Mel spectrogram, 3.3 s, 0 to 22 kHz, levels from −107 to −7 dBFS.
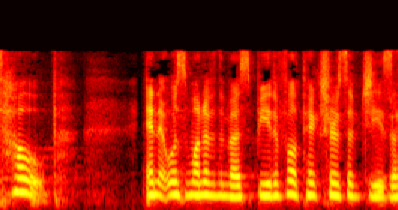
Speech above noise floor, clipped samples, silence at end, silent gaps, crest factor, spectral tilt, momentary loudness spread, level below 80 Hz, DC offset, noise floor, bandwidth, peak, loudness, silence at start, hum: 31 dB; under 0.1%; 0 s; none; 20 dB; -4.5 dB/octave; 4 LU; -76 dBFS; under 0.1%; -64 dBFS; 9.4 kHz; -12 dBFS; -33 LUFS; 0 s; none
